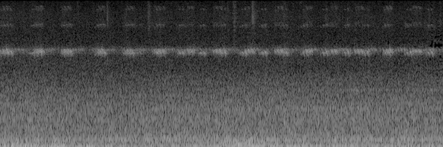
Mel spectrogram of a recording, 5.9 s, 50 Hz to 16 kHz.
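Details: Cricket giving rapid, regular high chirps, roughly three each second, in an unbroken rhythm above a broad low-pitched rushing noise, presented in 8D audio.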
